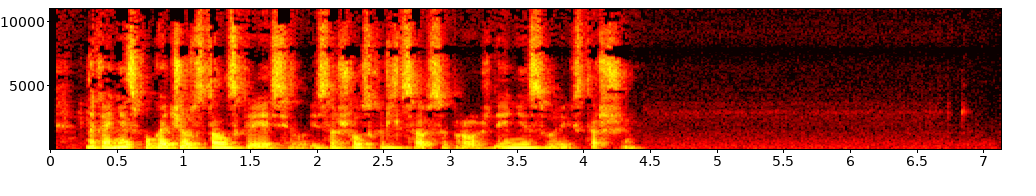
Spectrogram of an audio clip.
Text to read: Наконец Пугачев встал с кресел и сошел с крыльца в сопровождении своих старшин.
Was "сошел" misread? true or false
false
